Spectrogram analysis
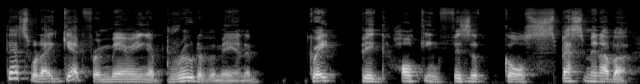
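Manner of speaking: mock her husband lightly; teasing Daisy. A narrator's reading.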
